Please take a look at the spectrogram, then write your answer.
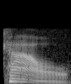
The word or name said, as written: cow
